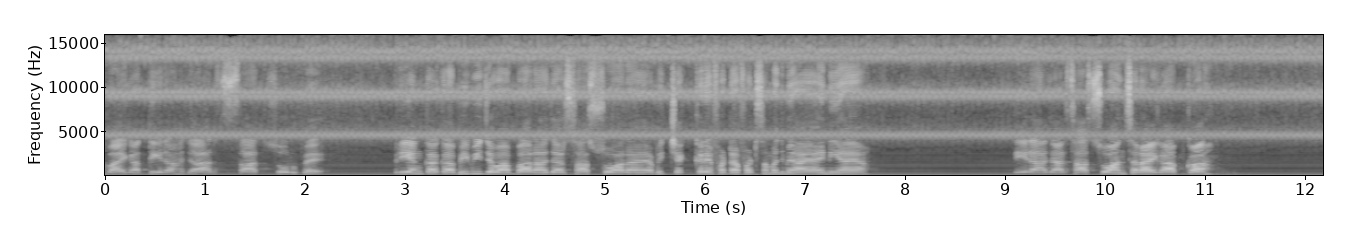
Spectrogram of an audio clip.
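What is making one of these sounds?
A man speaks into a close microphone in a calm, explaining tone.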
